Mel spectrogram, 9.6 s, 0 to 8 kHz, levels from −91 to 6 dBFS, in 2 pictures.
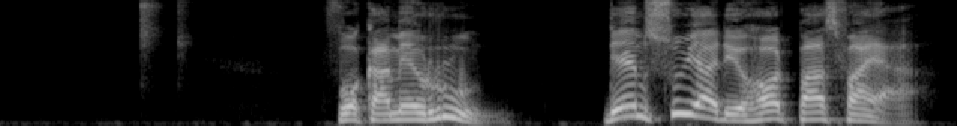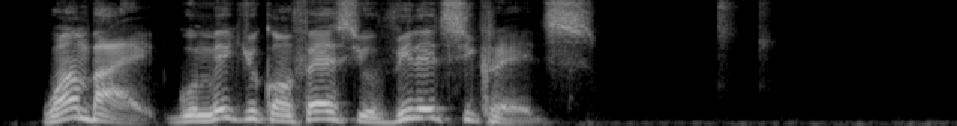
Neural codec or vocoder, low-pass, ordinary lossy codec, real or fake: none; none; none; real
